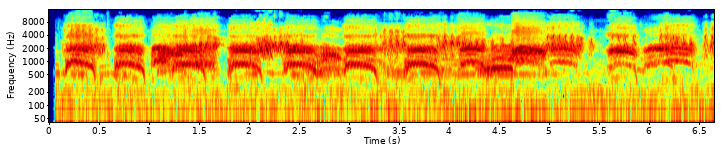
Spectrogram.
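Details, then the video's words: Crows fighting with wild birds for food on a rainy morning: a steady series of loud, harsh, hoarse caws, each arched in pitch, repeated roughly twice a second with brief gaps, and no other clear sounds. "Crow Fight with Wild Birds for Food in a Rainy Morning | কাকের ডাক Crow Sound Loudly"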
